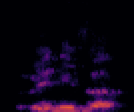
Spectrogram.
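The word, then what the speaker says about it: Reinitzer: ये phenomena Austrian botanist थे Frederick रेनिजर, Frederick रेनिजर, टी इसमें साइलेंट है, 1888 में उसने डिस्कवर किया था।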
